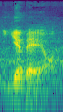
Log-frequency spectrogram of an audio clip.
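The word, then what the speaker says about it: gebeon: When it comes to a past participle, you can just attach ge, so it's pronounced ye. So yebeon.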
